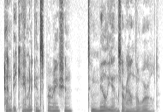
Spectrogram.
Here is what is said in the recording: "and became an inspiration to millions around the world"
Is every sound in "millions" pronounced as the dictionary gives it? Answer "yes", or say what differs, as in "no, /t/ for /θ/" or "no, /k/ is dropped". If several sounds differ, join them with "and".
yes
